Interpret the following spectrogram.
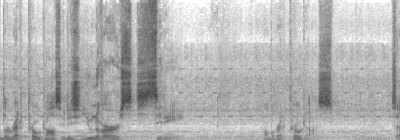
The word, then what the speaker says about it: Universecity: You kinda say it like university, but it is a Universecity. Not to be confused with the university, but you kinda say it the exact same way.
